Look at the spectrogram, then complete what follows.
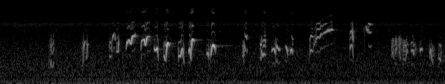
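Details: Wild-forest-style song of a caged bulbul at Chana, Songkhla, southern Thailand, calling for a mate in strong wind: a lively, continuous string of rich warbled and whistled notes, rising slurs and bubbly chirps over a steady hiss.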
